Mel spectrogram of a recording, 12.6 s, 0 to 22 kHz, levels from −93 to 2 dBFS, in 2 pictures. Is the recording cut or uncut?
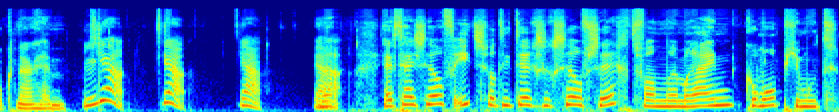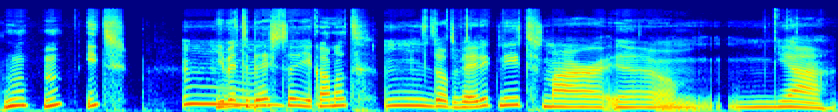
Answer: uncut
